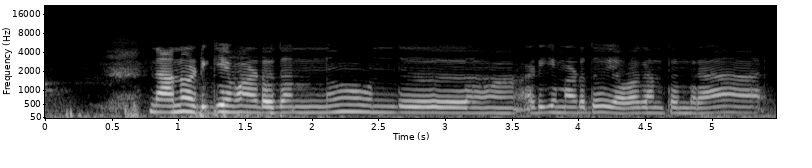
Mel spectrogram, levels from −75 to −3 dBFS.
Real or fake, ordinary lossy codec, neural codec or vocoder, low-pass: fake; none; vocoder, 44.1 kHz, 128 mel bands, Pupu-Vocoder; 7.2 kHz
